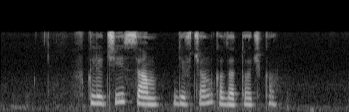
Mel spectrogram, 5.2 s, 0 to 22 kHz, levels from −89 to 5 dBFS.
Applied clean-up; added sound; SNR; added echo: none; none; none; none.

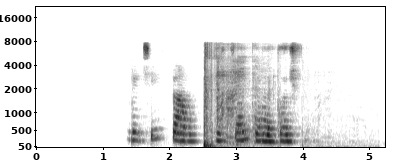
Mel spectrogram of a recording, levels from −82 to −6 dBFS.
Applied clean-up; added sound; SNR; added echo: neural mask model DeepFilterNet 3.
